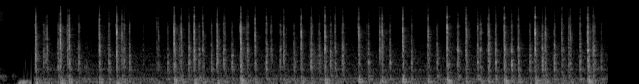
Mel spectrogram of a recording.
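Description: Fast typing on a computer keyboard: a quick, steady run of key clicks that stops abruptly at the end.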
